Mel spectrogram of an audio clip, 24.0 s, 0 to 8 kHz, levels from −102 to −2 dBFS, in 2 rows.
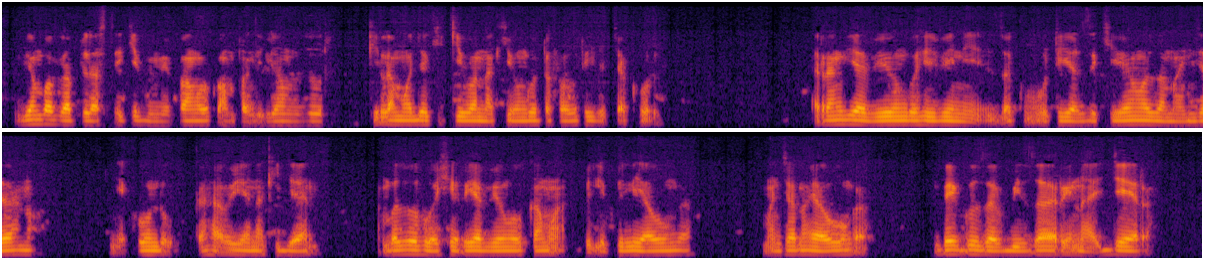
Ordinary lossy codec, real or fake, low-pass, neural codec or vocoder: MP3, 48 kbps; real; 7.2 kHz; none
